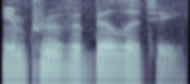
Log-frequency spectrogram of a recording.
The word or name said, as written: improvability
